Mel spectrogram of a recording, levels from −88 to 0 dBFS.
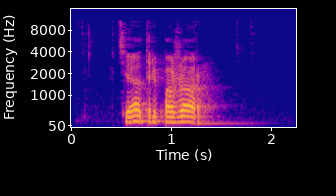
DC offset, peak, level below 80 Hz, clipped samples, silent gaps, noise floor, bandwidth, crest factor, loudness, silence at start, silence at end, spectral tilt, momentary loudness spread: under 0.1%; -2 dBFS; -62 dBFS; under 0.1%; none; -64 dBFS; 11 kHz; 16 dB; -16 LUFS; 0.5 s; 0.85 s; -7 dB/octave; 7 LU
